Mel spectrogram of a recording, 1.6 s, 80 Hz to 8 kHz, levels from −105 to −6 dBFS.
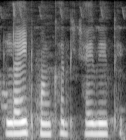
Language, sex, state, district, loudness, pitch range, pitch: Chhattisgarhi, female, Chhattisgarh, Raigarh, -17 LUFS, 215-230 Hz, 220 Hz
